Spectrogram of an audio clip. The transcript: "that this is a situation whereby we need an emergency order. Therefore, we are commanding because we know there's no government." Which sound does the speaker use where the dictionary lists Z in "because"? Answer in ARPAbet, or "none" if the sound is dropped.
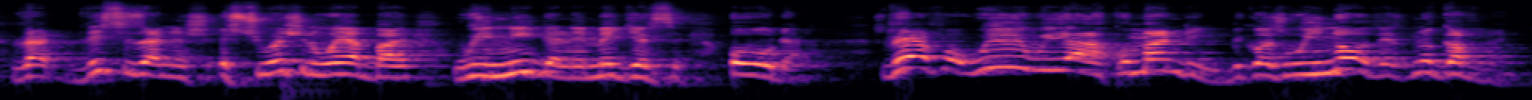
Z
